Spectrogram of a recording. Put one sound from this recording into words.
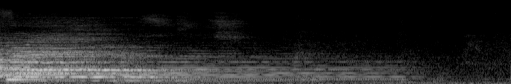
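A group of people sings a hymn in an echoing hall, then the singing fades away.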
